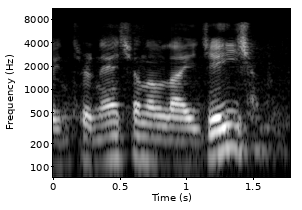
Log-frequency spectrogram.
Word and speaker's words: internationalization: 근데 이제 두 군데에서도 첫 번째 강세와 이제 두 번째 강세가 좀 있어서 internationalization. 그래서 뭐 네이션의 NA보다는 저기 뒤쪽이 더 세고 근데 앞에서도 살짝의 그 약간의 그 강세가 조금은 그거보다는 약하게 들어가는 식으로 이제 발음이 되죠.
